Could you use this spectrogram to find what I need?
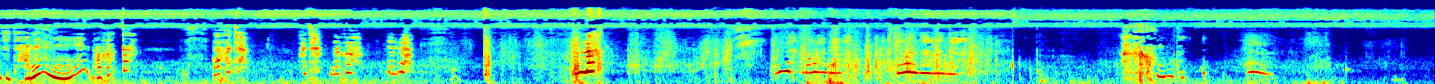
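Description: A young woman talks playfully and close by.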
